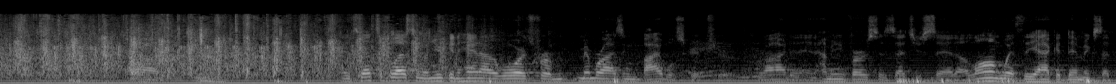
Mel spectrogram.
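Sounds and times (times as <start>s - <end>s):
crowd applauding: 0.0s - 5.2s
speech: 3.6s - 11.1s.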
